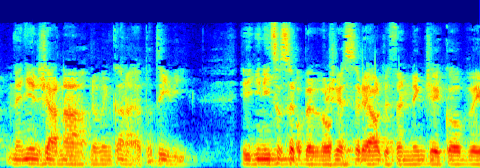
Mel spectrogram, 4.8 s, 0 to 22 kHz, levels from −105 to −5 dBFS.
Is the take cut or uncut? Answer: cut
